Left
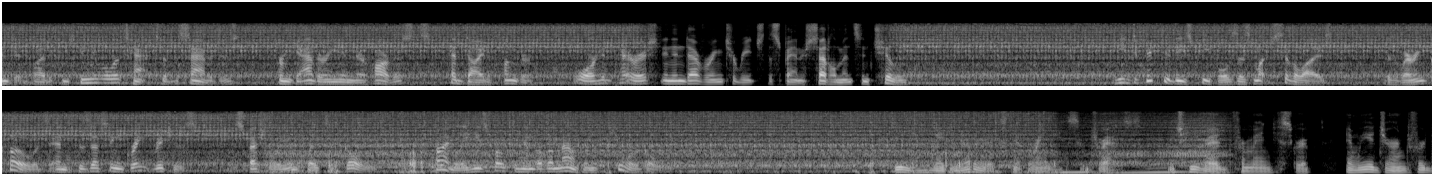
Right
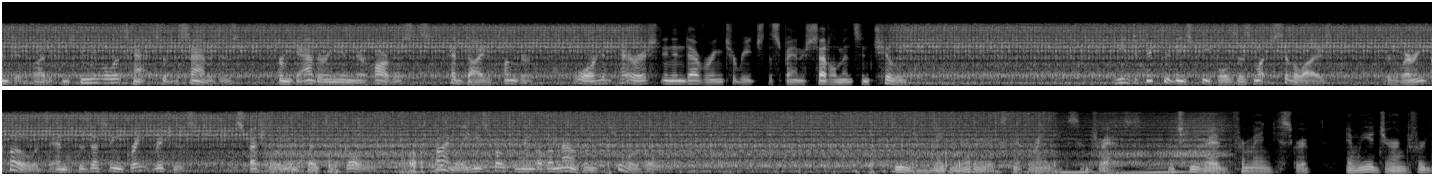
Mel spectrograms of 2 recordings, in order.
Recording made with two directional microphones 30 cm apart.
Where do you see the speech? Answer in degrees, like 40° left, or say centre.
10° left.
